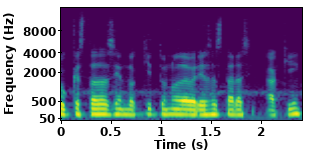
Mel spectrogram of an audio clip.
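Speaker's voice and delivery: ordinary talk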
